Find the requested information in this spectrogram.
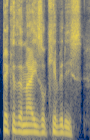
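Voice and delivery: put-on Aussie accent from a stage role; Australian accent. Shown as a demonstration. Showing host the accent learned for a play, Australian accent. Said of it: "my character had an Australian accent".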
